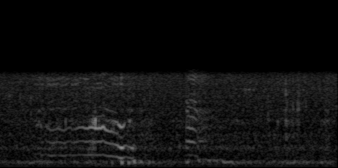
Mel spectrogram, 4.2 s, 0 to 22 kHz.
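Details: American black bear cubs curled up with their mother in a winter den on February 21, 2013, playing; a cub cries in two wavering, drawn-out harmonic wails that fall at the end, over a low steady hum.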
